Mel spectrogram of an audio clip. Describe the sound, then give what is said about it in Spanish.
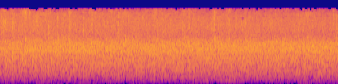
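A strong ovation of dense, sustained applause from a large crowd as the pregonero (herald) enters and takes his seat behind the lectern, steady and loud throughout with no pauses and no voices rising above the clapping. “Irrumpe entre esta fuerte ovación el pregonero que va a ocupar su silla justo detrás del atril.”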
